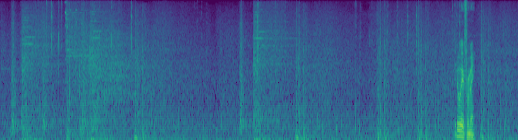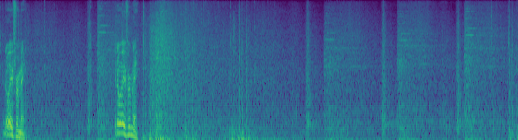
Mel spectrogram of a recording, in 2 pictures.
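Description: Blades swing and strike in a fight.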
